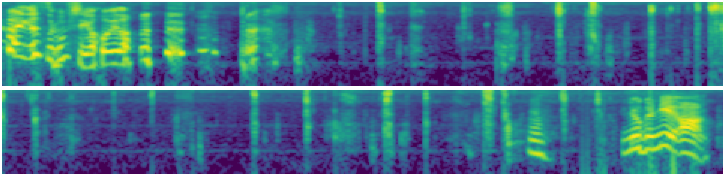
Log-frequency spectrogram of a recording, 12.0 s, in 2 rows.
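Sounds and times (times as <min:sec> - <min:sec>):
people chewing meat: 0:02.0 - 0:11.2
wet mouth clicks and smacks: 0:02.4 - 0:11.2.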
